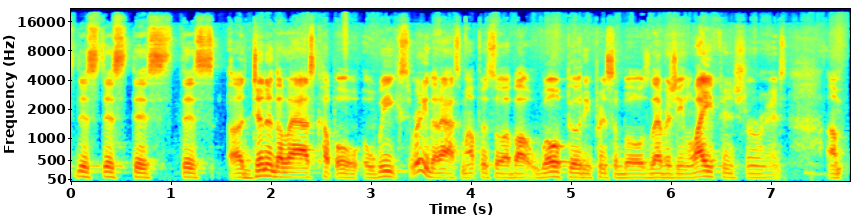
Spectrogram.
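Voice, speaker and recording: A man hosting a finance channel, pitching the video energetically, then interviewing a guest with many restarts. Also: a little mellow. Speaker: host.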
